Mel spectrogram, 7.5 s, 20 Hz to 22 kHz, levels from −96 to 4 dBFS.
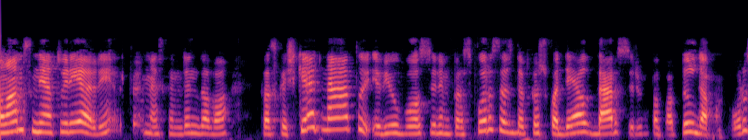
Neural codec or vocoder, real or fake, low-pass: codec, 24 kHz, 0.9 kbps, WavTokenizer, medium speech release version 2; fake; 7.2 kHz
